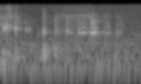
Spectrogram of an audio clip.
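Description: Quiet, broken laughter in a few short bursts.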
